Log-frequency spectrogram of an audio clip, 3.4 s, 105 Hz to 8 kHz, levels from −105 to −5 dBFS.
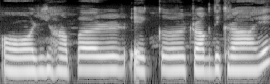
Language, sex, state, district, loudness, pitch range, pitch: Hindi, female, Madhya Pradesh, Dhar, -17 LUFS, 210-220 Hz, 220 Hz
